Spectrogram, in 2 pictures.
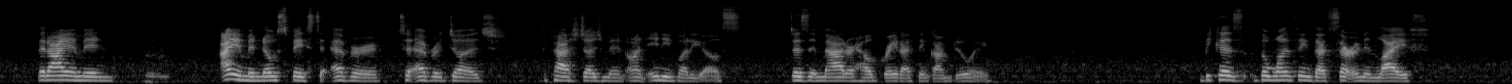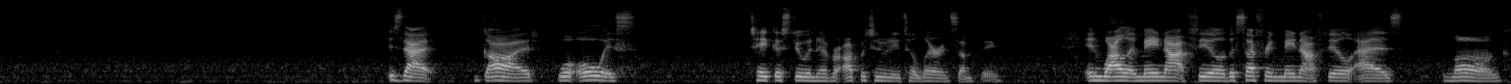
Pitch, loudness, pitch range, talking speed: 175 Hz, -29 LUFS, 160-185 Hz, 125 wpm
